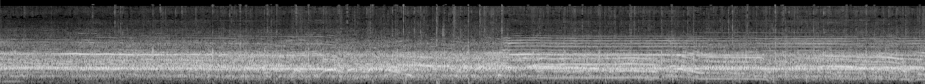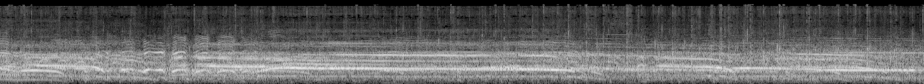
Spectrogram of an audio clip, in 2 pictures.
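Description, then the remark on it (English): A football crowd cheers loudly and steadily throughout, a dense roar of shouts and whoops, with the final whistle sounding in high, piercing tones amid the celebration as the Albion secure an away win in London. “As you may have guessed, that was the final whistle.”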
